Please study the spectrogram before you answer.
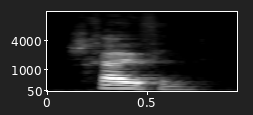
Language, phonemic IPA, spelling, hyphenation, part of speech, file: Dutch, /ˈsxœy̯və(n)/, schuiven, schui‧ven, verb / noun, Nl-schuiven.ogg
- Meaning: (verb) 1. to slide 2. to shove 3. to yield, make money, to earn money (for someone) 4. to smoke; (noun) plural of schuif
